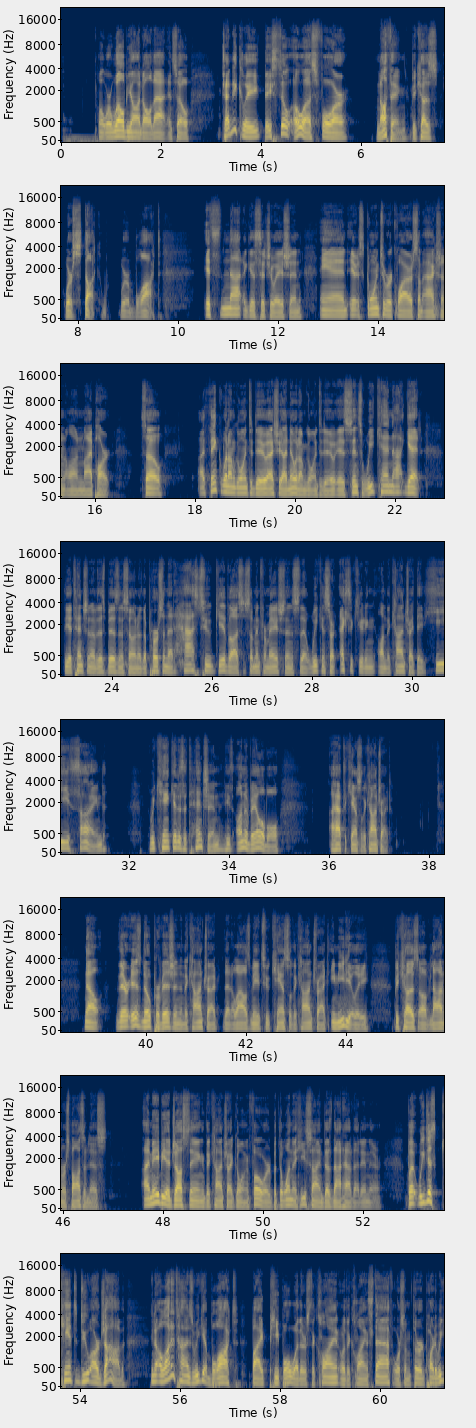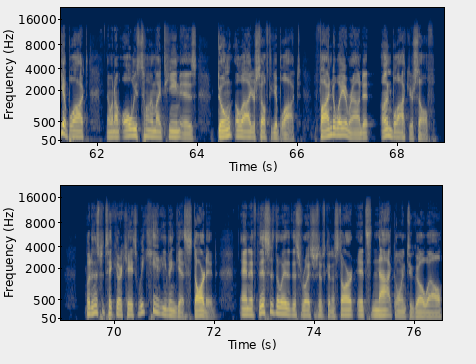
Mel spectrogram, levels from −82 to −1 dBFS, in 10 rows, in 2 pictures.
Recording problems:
none

